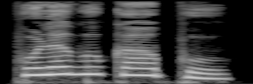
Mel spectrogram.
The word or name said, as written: ಪುಳುಗುಗಾಪು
